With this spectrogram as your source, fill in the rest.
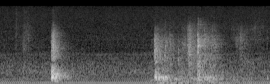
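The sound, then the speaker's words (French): A woman opening a bedroom door: a sharp click, then after a brief pause a quick run of clunks and rattling knocks, moderately loud, with no voices. “Elle ouvre une porte éclair. Voici la chambre. Ils entrent.”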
